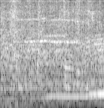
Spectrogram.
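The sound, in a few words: volleyball crowd applauding a player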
